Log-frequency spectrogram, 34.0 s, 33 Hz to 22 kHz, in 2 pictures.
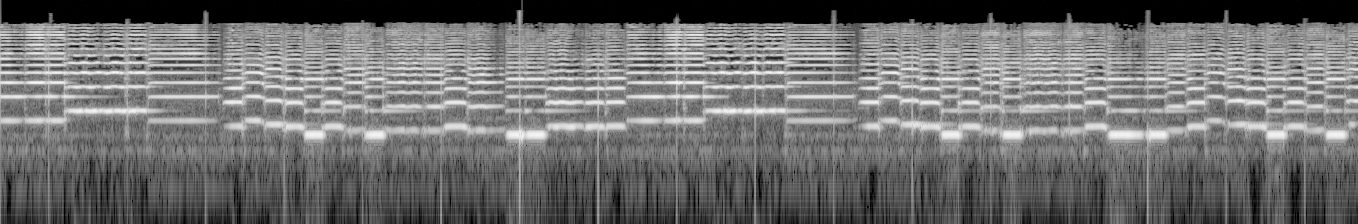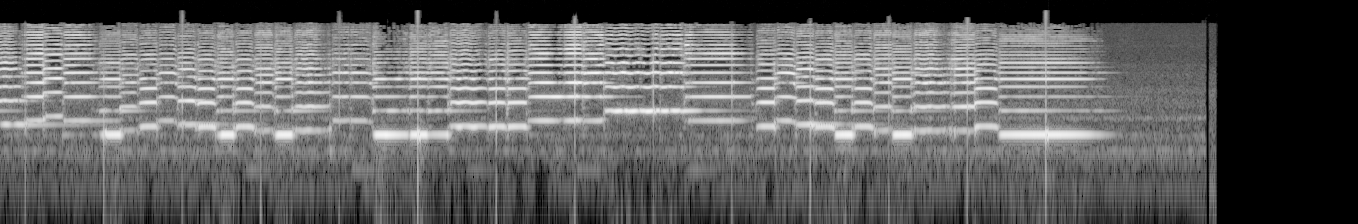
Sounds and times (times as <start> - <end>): Violin, fiddle: 0.0 - 31.0.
